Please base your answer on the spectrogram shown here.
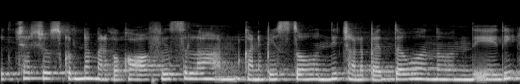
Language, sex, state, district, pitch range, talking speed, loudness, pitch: Telugu, female, Andhra Pradesh, Sri Satya Sai, 230-255 Hz, 160 wpm, -15 LUFS, 235 Hz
